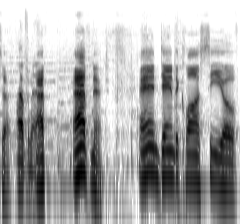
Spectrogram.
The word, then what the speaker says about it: Avnet: at Avnet or Avnet actually how do you pronounce it Avnet and Dan declaw CEO of Plex track a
